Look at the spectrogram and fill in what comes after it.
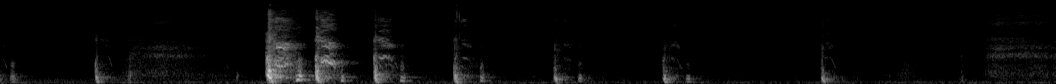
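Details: Simulated unstoppable coughing fit, trying to stay quiet by coughing into a pillow: about ten dry cough bursts in uneven runs, some muffled, still loud and powerful, then a breath at the end.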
